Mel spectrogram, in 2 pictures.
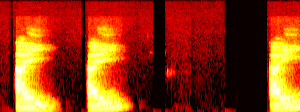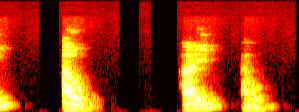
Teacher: Jadi bukan ke e dan bukan ke o. Jadi dibacanya ai bukan ae. Atau au bukan ao.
